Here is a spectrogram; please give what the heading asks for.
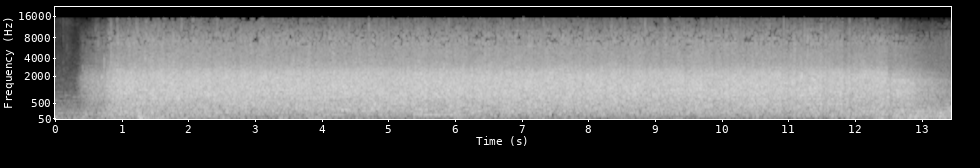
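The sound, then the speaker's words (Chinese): Long, continuous applause from an audience at a tango music performance, dense and even, holding at a steady loud level for about twelve seconds before easing off at the end. “一段连绵不绝的掌声”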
